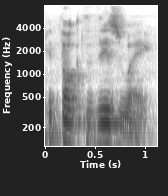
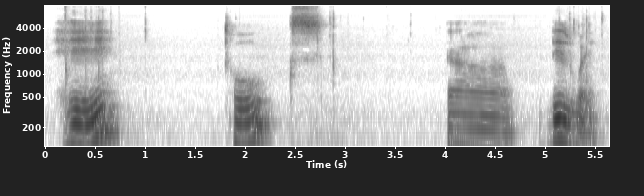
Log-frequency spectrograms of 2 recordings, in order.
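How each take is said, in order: First: Said in the usual way. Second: Hesitant model phrase with long pauses; word by word. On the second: Shown as a demonstration. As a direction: leave a gap after each word. (palavra por palavra, bem pausado)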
